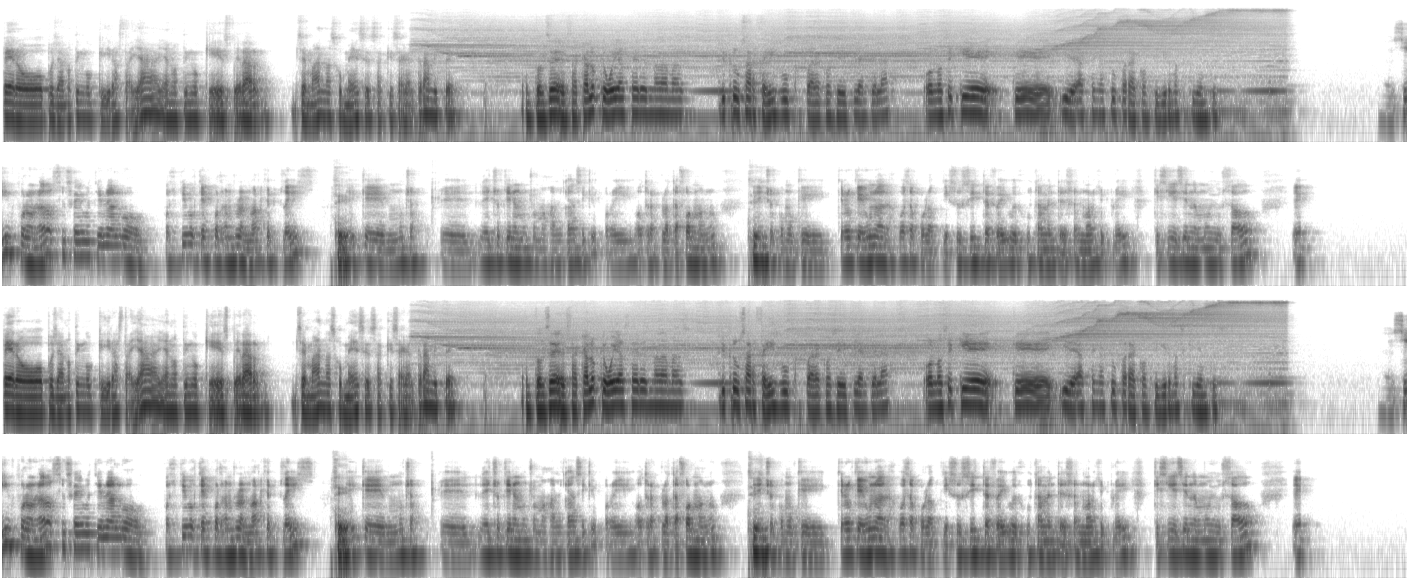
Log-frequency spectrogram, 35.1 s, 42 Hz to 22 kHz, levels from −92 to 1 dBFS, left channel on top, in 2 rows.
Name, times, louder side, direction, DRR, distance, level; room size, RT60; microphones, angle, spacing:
voice 1, 0.0-3.3 3.6-5.7 6.5-8.6 9.0-11.1 11.5-15.3 21.7-21.9 26.9-27.2, right 3 dB, 60° right, 0.6 m, -24 dB
sound 1, 5.1-16.1, right 4 dB, 30° right, 1.4 m, -39 dB
voice 2, 17.2-21.4 21.9-33.8, right 3 dB, 45° right, 1.0 m, -33 dB
13.5 x 7.8 x 7.3 m
head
